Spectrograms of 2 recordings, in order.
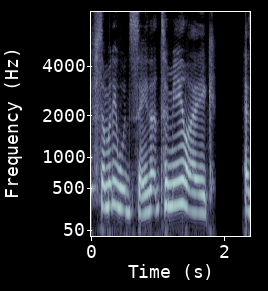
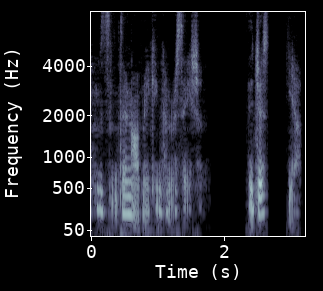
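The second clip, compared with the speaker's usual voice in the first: conspiratorial whisper to the viewer; whispered aside; 10 dB quieter than usual. Real, not acted. To viewers, whispering the real motive. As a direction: drop to a whisper, as if confiding. Aside debunking the casual excuse.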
